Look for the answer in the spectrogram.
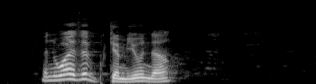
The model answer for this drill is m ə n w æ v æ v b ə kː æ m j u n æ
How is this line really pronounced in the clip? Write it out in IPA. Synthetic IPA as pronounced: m ə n w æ ð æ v b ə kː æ m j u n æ

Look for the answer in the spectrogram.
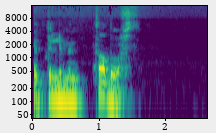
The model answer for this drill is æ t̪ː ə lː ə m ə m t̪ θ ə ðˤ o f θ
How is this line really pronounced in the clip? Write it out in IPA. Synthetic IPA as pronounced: æ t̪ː ə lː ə m ə n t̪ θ ɑ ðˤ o f θ

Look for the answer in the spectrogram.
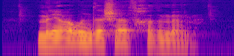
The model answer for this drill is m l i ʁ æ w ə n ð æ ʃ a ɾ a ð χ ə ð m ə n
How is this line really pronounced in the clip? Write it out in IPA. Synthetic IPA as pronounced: m l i ʁ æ w ə n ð æ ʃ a ɾ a θ χ ə ð m ə m

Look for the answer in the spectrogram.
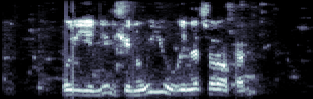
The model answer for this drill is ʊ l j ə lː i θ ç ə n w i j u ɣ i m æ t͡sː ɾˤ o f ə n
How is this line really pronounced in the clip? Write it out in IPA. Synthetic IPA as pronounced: ʊ ɾ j ə lː i ð ç ə n w i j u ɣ i n æ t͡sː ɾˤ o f ə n

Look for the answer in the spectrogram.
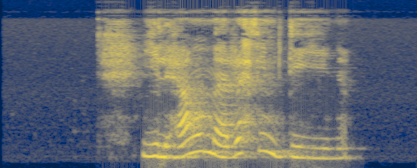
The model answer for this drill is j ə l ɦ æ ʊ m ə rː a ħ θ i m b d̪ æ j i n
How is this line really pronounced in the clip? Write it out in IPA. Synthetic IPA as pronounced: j ə l ɦ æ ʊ m ə rː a ħ θ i m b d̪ i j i n

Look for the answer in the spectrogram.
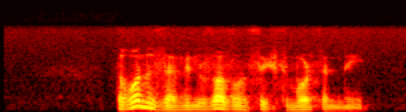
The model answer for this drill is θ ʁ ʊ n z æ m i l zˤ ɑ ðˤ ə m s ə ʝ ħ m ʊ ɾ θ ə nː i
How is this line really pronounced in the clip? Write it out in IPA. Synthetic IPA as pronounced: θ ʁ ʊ n z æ m i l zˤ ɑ zˤ ə n s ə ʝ θ m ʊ ɾ θ ə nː i

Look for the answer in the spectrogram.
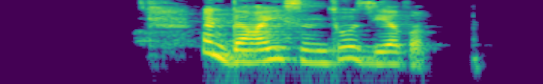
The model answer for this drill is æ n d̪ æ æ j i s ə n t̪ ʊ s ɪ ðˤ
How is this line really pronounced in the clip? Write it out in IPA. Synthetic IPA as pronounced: æ n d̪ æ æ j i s ə n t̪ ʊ z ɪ ðˤ

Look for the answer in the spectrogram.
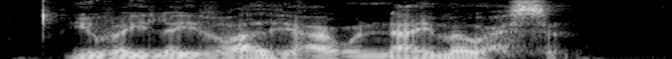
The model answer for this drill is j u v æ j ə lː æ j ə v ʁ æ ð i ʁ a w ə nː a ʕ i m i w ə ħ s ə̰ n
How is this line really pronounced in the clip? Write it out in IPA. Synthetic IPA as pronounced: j u v æ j ə lː æ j ə v ʁ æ ð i ʕ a w ə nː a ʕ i m æ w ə ħ s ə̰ n

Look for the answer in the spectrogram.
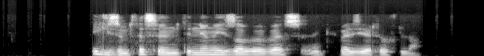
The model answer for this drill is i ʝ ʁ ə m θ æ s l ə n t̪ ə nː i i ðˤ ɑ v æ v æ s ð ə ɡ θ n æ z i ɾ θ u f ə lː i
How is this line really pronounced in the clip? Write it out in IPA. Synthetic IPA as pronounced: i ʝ z ə m θ æ s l ə n t̪ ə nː i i zˤ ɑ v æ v æ s ð ə ɡ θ m æ z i ɾ θ u f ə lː æ

